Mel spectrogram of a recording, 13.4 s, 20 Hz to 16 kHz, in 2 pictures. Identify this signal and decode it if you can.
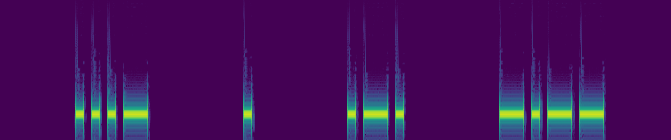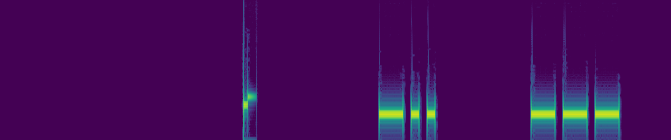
Morse code, heard as a keyed tone, about 15 wpm, spaced as for 7 wpm, 700 Hz. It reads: VERY DO
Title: 4x Character Spacing - Top 200 Words - 15wpm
